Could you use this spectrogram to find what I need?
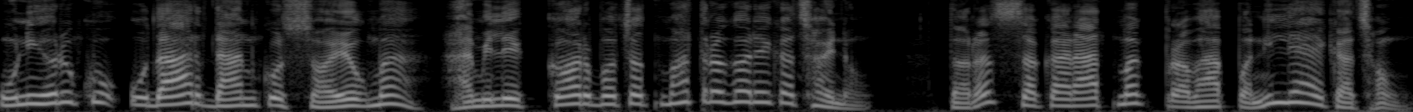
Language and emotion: Nepali, happy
